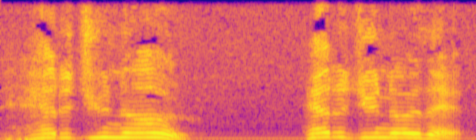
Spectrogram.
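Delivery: high-pitched, amazed retold question; astonished. Young man asks pastor how he knows, astonished. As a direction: ask in stunned disbelief, pitch way up. Jaw hit the floor.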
